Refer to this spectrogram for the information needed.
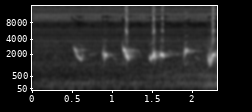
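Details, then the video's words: Yellow-vented bulbul (terucuk) giving a few short slurred chirps, some falling in pitch, in a loose irregular series over low background hum. "Terucuk full suara ngeropel"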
